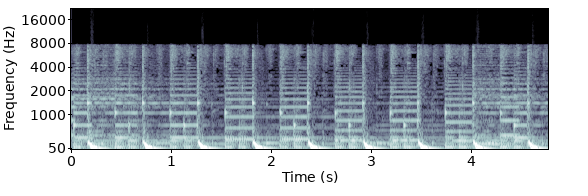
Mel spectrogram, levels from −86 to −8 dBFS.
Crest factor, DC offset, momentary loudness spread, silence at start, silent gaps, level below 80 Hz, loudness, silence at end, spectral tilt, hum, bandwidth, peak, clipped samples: 12 dB; under 0.1%; 5 LU; 0 s; none; -14 dBFS; -15 LUFS; 0 s; -5.5 dB/octave; none; 8 kHz; 0 dBFS; 0.4%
